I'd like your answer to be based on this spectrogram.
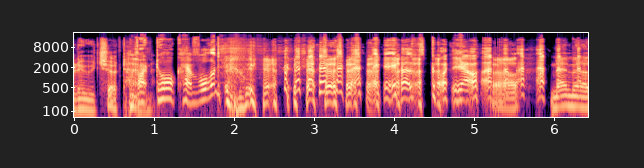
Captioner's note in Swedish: skratt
